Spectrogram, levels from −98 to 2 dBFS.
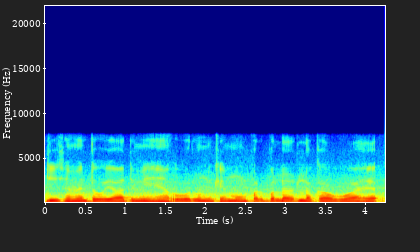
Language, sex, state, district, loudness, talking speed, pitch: Hindi, male, Uttar Pradesh, Shamli, -11 LUFS, 170 wpm, 115 Hz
